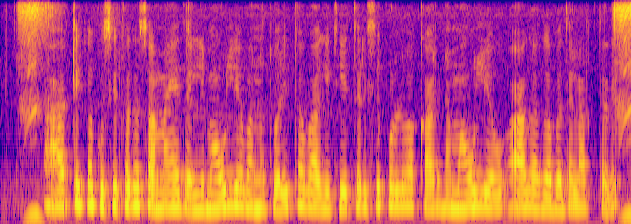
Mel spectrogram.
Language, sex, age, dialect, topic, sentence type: Kannada, female, 31-35, Coastal/Dakshin, banking, statement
